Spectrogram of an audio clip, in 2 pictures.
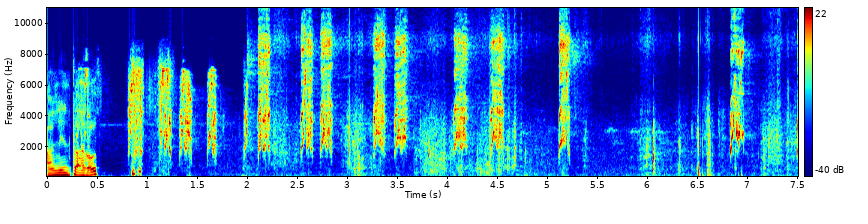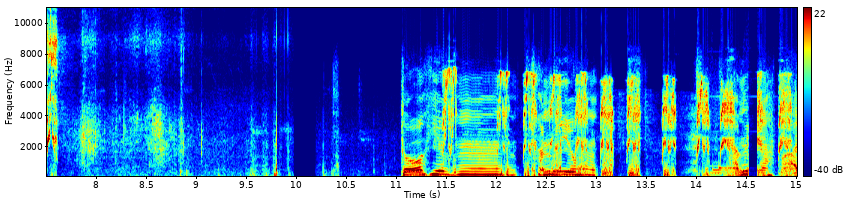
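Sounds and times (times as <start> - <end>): parrot shrill squeaks: 2.0 - 5.4, 6.8 - 7.8.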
